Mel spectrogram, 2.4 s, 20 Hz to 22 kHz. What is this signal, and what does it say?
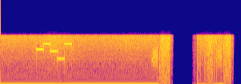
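Five-tone selective call (ZVEI), heard as quick runs of five tones, tones of about 70 ms. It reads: 88733
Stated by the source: ZVEI five-tone call 88500 received by SDR.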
